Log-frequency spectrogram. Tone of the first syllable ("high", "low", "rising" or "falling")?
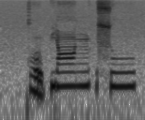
low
